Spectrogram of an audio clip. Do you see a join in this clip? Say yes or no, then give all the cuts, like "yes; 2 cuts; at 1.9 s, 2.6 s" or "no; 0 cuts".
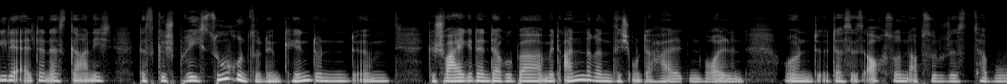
no; 0 cuts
